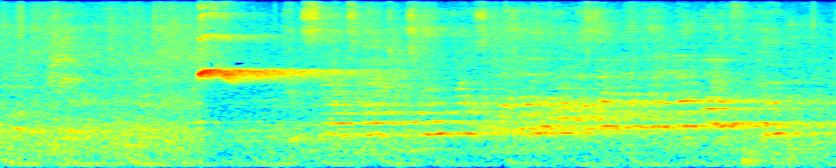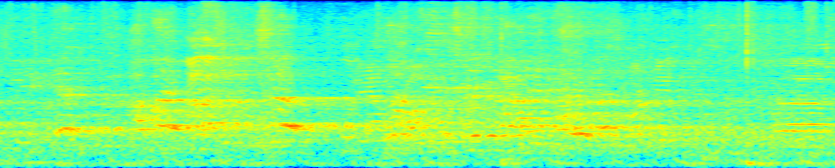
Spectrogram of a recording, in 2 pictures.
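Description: A referee's whistle blown once about a second and a half in, a short steady high note that restarts the wrestling bout. It is followed by shouting voices in a large hall and a few dull thuds of feet on the mat.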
